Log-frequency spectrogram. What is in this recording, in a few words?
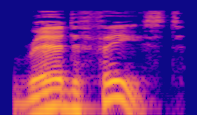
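"red-faced", British English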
